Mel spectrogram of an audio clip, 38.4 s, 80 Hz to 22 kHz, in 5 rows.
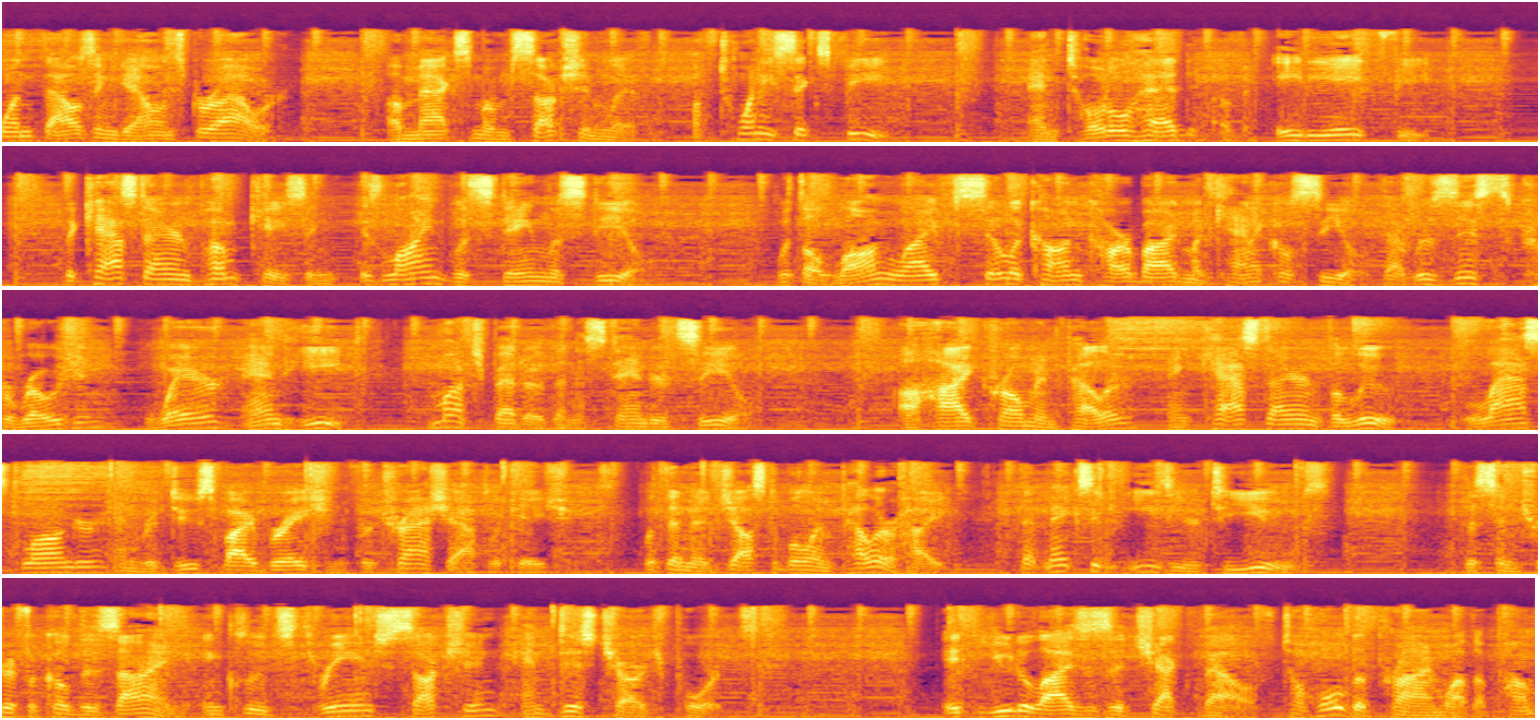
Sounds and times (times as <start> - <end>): Speech: 0.0 - 4.5, 5.1 - 7.2, 8.0 - 10.9, 11.6 - 19.2, 19.8 - 29.7, 30.4 - 34.5, 35.4 - 38.3
Music: 0.0 - 38.3.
